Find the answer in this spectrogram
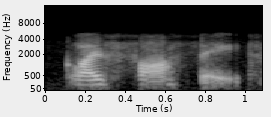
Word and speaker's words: glyphosate: because it's kind of a funny way to pronounce it, but it's called glyphosate.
